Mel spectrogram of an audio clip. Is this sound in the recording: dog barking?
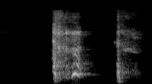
no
